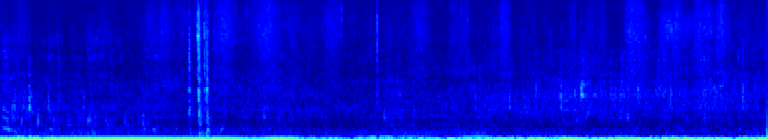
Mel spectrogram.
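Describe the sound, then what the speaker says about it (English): A Jeep Wrangler rolls over gravel with a loud, continuous low rumble and roar of tyres and engine, plus a few crunchy bursts from the stones, with no talk over it. "Just going through this gravel is so much fun for me."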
